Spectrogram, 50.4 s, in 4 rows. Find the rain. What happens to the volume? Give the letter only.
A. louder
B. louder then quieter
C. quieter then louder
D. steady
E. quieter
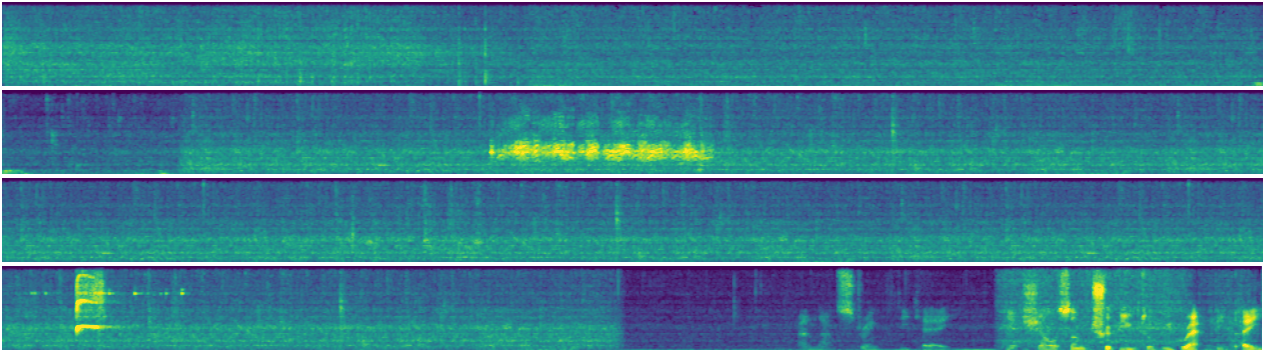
D.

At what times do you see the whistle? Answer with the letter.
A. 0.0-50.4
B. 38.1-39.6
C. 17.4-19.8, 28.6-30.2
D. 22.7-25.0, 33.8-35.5
B.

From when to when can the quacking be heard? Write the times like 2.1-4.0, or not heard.
17.4-19.8, 28.6-30.2.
